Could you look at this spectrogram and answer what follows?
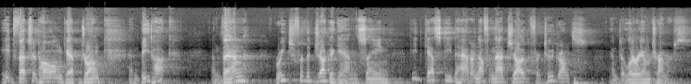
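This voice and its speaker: A man acting as the narrator of a radio play, telling the story in a measured, plain, scripted way. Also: mid-range voice, animated, creaky, a bit bright, exaggerated voice. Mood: grave storytelling. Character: storybook narrator of a river tale. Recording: long hall reverb.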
